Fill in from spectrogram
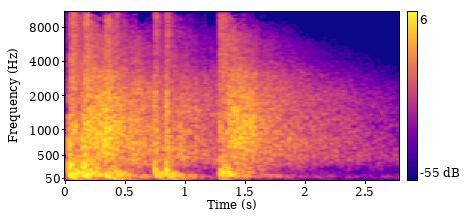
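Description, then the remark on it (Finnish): A loud volley of gunfire erupts at once in the execution of a woman taken to be shot, followed by two more sharp shots in quick succession, each blast ringing out and decaying into a fading echo with no voices present. “Asia oli niin hoidettu, muuta kuin tämän yhden naisen, joka ei halunnut muuttaa asuansa, ja hänet vietiin ammuttavaksi.”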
